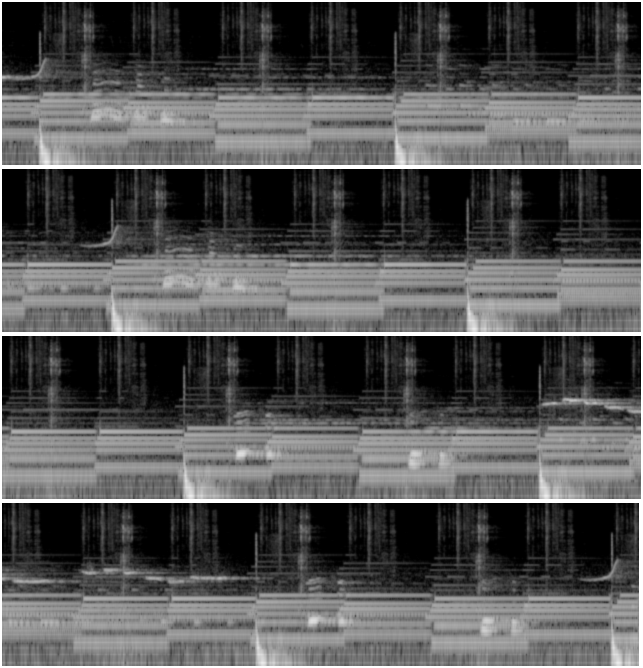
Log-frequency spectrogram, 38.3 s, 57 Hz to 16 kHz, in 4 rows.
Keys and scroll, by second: 1.8 x, 3.8-5.1 typing, 6.5 x, 9.6-13.0 typing, 13.5 Return, 14.2 x, 16.0-18.8 typing, 22.4 ctrl+s, 24.2 F9, 32.3 space.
